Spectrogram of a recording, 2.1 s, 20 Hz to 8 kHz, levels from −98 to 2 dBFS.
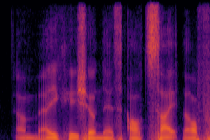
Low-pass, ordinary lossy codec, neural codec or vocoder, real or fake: none; none; codec, 16 kHz, 0.8 kbps, ZipCodec; fake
